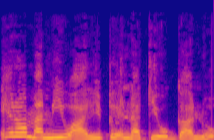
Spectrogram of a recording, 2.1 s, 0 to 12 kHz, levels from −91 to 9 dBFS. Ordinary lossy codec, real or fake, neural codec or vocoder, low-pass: none; fake; codec, 24 kHz, 0.9 kbps, WavTokenizer, medium speech release version 1; 10.8 kHz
